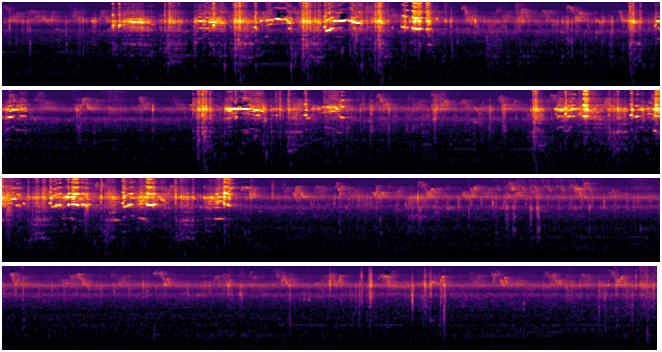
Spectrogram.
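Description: Water from a cast-iron hand pump splashing into a hand-held container in several spurts over the first twenty seconds, with pauses between, then only light knocks and handling clicks.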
